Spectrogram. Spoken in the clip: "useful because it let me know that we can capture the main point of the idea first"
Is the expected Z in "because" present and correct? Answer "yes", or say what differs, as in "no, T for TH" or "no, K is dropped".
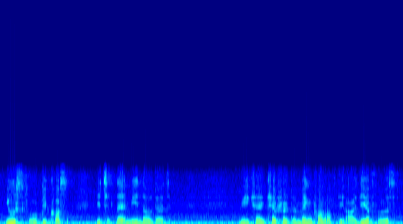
no, S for Z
